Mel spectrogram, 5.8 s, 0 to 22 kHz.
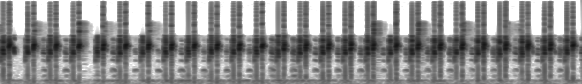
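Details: Courting male barn owl chirping at a nest box at 6:49 pm in late October, hoping for his mate to arrive; continuous string of short, scratchy chirps, around two per second, with a low background hum.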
